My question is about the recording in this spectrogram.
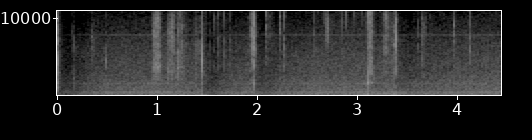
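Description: Fingernails picking at packing tape on a plastic card sleeve: faint, scattered crackles and sharp ticks, a few per second, from the tape and stiff plastic.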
